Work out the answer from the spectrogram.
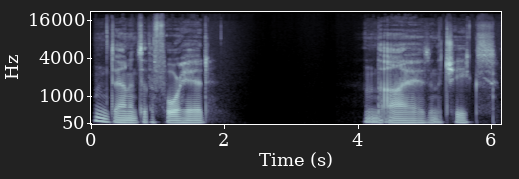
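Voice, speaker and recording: A man leading a guided body scan meditation in a calm, unhurried, soothing way, leaving long pauses between instructions. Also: rumbling low, creaky, no room sound, studio quality.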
